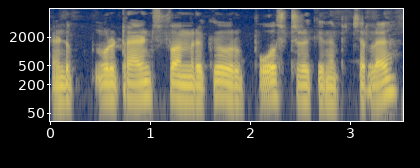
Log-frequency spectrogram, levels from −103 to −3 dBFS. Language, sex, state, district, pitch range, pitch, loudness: Tamil, male, Tamil Nadu, Kanyakumari, 100-115 Hz, 105 Hz, -19 LUFS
